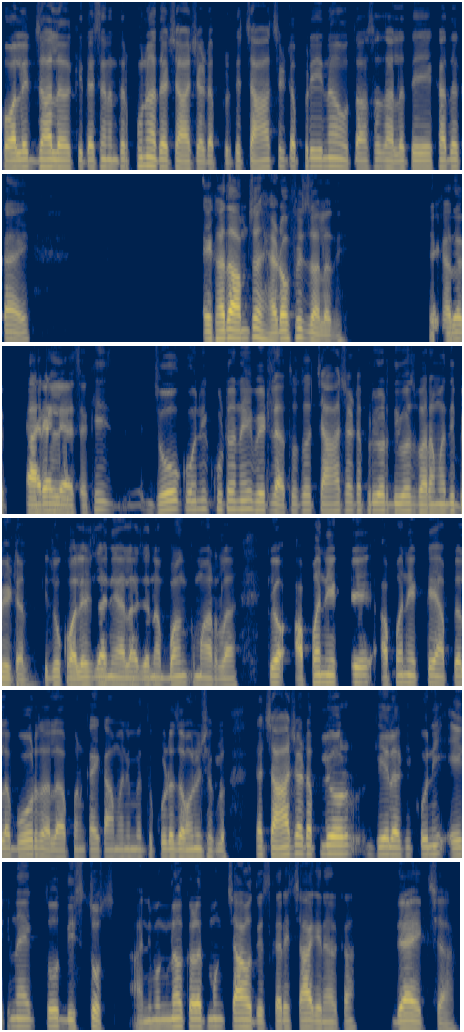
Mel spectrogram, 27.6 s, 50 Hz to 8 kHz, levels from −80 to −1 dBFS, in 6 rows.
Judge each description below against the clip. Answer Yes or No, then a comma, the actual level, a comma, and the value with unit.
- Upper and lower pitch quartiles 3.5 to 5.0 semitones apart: No, average, 2.8 semitones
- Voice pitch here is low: Yes, low, 125 Hz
